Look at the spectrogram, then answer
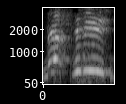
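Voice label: "merci", French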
